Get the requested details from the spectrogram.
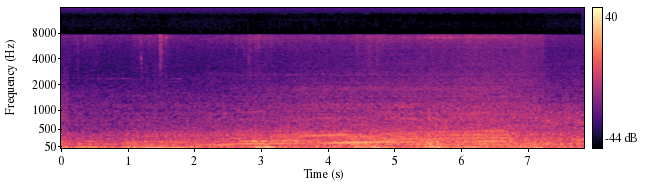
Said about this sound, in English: Just pulled away at the lights and it certainly shifts. Right, let's get somewhere where I can go a bit faster.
